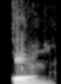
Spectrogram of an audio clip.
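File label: "gong", American English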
